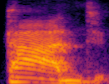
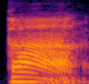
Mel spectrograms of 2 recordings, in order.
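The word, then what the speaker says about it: tard: You were pronouncing something as tad. No, it's tar. The D is silent.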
